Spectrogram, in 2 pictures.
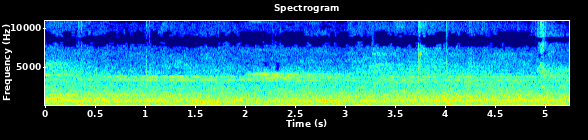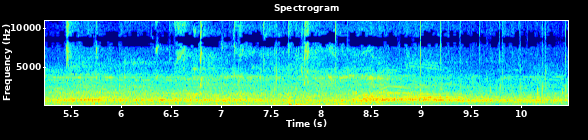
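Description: A crowd murmurs and shouts throughout a large echoing hall.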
